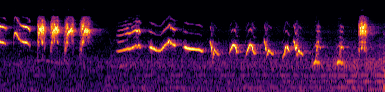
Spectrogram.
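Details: Oriental magpie-robin in vigorous song, a lure for reluctant singers: opens with four harsh buzzy bursts, then flowing rising-and-falling whistles and a string of short clipped notes ending in a rasp.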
